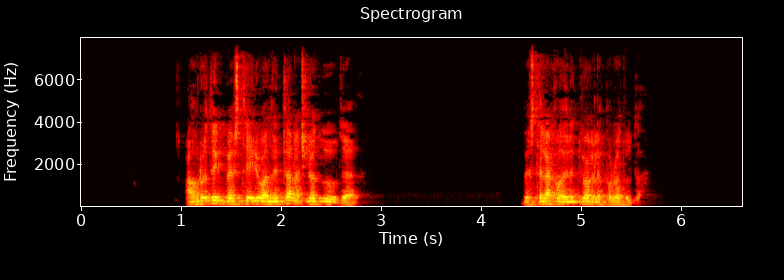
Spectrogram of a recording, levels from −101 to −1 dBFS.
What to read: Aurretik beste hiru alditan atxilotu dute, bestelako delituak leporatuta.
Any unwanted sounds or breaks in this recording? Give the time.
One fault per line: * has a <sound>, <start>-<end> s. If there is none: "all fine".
all fine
